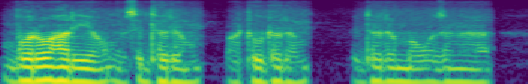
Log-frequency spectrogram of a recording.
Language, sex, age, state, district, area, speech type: Bodo, male, 18-30, Assam, Udalguri, rural, spontaneous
